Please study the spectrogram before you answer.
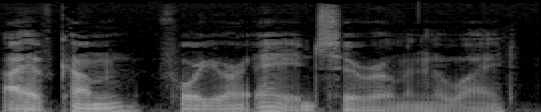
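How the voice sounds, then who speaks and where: A man voicing a wise, weary old wizard in a dramatic fantasy audiobook, speaking in a grave, firm, measured way. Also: extremely low pitch, creaky, darkish tone, no echo, full character voice. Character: weary, wise old male wizard recounting his journey.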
